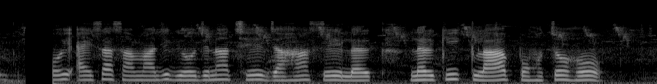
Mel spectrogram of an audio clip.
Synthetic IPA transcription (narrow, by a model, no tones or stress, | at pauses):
koːiʔɛːsasaːmaːd͡ʒɪkjoːd͡ʒnat͡ʃʰɛd͡ʒəɦãse | ləɾkiklaːb̚pəɦʊ̃t͡ʃoɦoː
